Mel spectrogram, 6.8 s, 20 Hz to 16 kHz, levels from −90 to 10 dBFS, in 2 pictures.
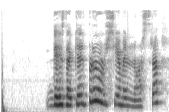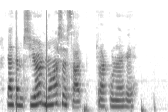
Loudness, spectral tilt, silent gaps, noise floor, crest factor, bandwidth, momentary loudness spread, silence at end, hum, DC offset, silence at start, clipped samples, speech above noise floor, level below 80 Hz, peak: -19 LUFS; -5 dB/octave; none; -65 dBFS; 20 dB; 11.5 kHz; 16 LU; 0.5 s; none; under 0.1%; 0.05 s; under 0.1%; 46 dB; -54 dBFS; 0 dBFS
